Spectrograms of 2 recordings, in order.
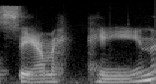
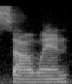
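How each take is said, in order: First: It is pronounced the way it is spelled. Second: It is pronounced the old traditional way. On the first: "It looks like it's spelled Sam Hain, and some people pronounce it that way" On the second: "the old pronunciation is Samhain"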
